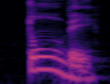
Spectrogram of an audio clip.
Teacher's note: Okay, so remember, you've got OM here, but after that you've got a consonant, so it does mean that this combination of OM will give you the sound on. Okay, you don't pronounce the M at all, so it's really a nasal, so it goes in your nose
